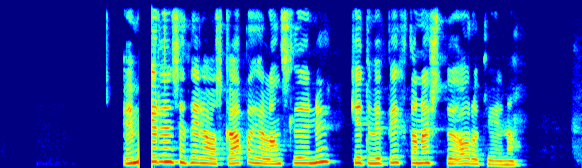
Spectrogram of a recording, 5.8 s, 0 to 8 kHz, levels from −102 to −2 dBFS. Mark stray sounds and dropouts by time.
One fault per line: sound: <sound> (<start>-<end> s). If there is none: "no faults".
sound: dropout (1.4-1.5 s)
